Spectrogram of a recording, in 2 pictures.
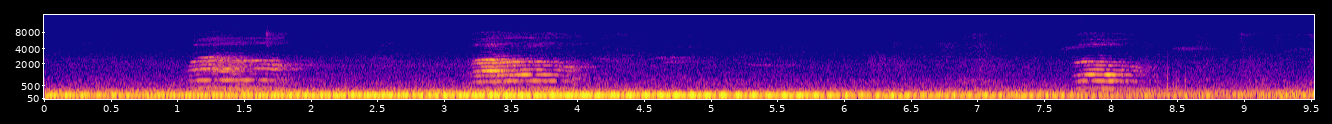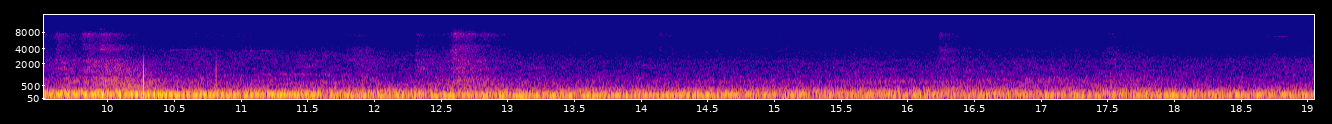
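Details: Black cat up in a tree, giving three drawn-out, strained meows about two to three seconds apart in the first eight seconds, then falling quiet, over a steady low rumble throughout.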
